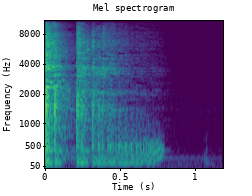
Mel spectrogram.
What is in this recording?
Øl Dåse 5
this sound is made using something in my kitchen, one way or another
hit, percussion, kitchen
